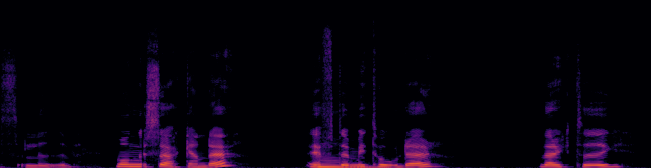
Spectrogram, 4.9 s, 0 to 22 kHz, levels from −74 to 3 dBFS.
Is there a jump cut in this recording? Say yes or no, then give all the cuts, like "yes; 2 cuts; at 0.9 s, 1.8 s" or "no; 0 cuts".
yes; 1 cut; at 1.1 s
